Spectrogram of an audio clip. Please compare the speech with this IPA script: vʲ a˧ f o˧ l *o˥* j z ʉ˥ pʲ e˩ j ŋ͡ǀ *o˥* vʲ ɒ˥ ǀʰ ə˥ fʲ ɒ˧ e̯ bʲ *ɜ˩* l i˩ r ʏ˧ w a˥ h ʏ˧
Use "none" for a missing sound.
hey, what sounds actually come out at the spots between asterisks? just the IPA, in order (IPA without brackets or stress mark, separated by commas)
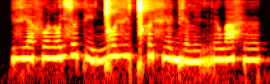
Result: o˥, o˥, ɜ˩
